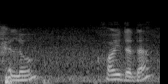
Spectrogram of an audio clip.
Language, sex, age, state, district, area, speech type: Assamese, female, 18-30, Assam, Sonitpur, rural, spontaneous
